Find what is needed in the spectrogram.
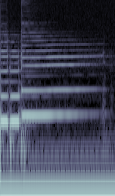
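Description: Fender Stratocaster electric guitar: a few quick repeated picked notes, then a higher note on the sixth fret of the high E string, pushed up in a slight one-finger bend just short of sounding out of tune and held ringing.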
